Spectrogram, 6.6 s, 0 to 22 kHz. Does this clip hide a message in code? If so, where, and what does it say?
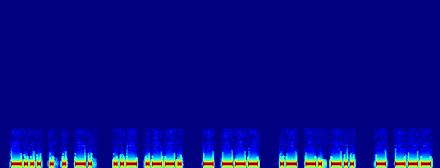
Yes: Morse code from 0.2 to 6.5 s, heard as a keyed tone, about 25 wpm, 600 Hz. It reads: BEEN UP TO AND TO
